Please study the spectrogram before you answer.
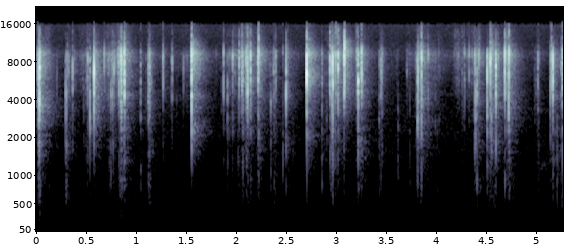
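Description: Fingertips tap and scratch across a wrapped chocolate bar in a red plastic film wrapper, making it crinkle. A quick, irregular series of sharp, bright crackles and rustles comes in clusters with brief quiet gaps, with almost no low end.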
